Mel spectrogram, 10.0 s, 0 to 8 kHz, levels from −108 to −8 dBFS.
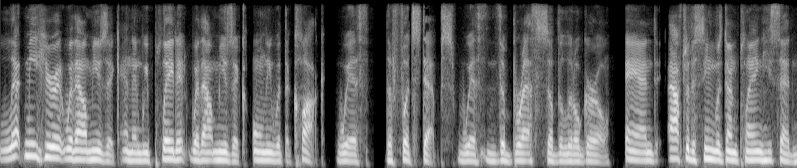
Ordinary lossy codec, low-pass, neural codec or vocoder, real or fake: AAC, 48 kbps; 7.2 kHz; none; real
